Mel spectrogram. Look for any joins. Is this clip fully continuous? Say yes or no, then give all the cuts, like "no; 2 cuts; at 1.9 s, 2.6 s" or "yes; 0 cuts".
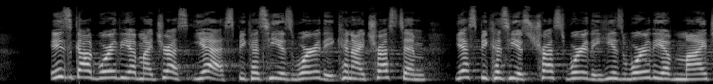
yes; 0 cuts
